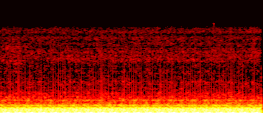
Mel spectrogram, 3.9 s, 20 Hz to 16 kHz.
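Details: 2006 Dodge Dakota 4.7 V8 misfiring at idle after suspension damage from hitting a downed tree; coil packs on cylinders 5 and 7 replaced with no change, cylinder 2 earlier faulty; deep uneven idle rumble with regular stumble about 85 times a minute, cause unknown.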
